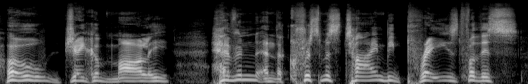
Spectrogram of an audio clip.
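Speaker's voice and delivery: joyful Scrooge. Acted. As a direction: praise heaven, slowing at the end. Scrooge voiced in story reading.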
